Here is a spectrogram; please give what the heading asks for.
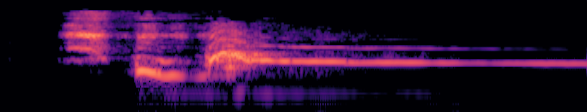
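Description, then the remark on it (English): A few short, rising yelps lead into a single long, steady wolf howl drifting down from the top of a canyon, holding one pitch for a couple of seconds, clear, with no voices. “And then a strange, unearthly howl drifted down from the top of the canyon. Only a wolf.”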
